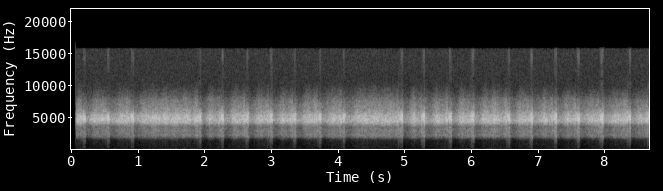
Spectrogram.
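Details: A cicada on the Saint-Eutrope hill in Orange, Vaucluse, France, on 15 July, delivers a loud, shrill, unbroken buzz high in pitch, throbbing in quick regular pulses about three per second, with no other voices competing.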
